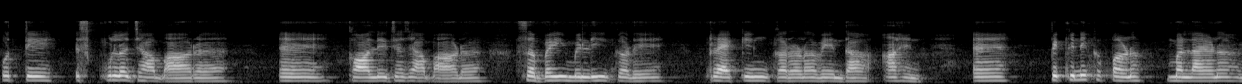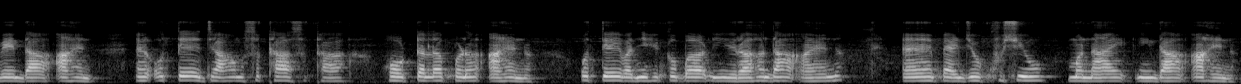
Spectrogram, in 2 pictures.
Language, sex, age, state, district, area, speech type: Sindhi, female, 60+, Maharashtra, Mumbai Suburban, urban, spontaneous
